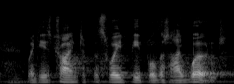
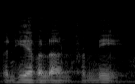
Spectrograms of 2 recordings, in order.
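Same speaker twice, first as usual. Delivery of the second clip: ordinary talk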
